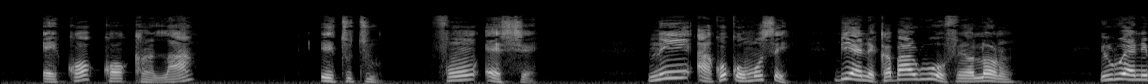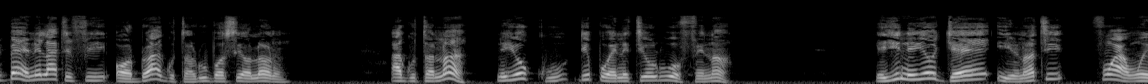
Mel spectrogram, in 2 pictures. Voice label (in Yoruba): good news yoruba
